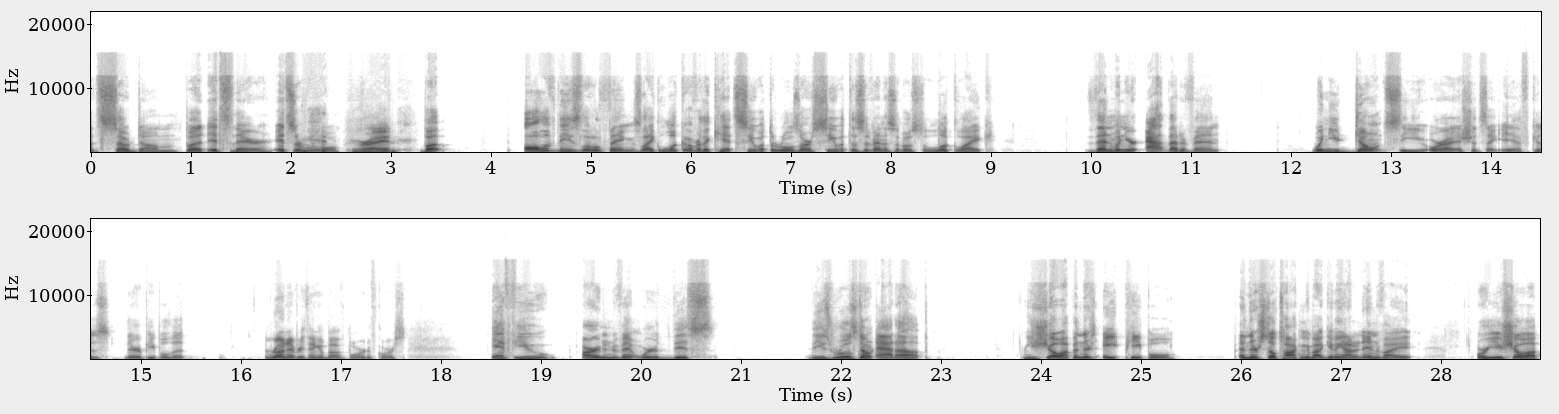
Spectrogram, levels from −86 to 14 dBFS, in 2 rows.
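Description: No technical faults can be heard in this speech.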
